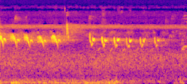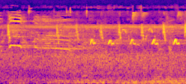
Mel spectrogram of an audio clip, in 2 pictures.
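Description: Birds chirping in runs of short, quick notes, over a low uneven rumble of wind on the microphone.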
